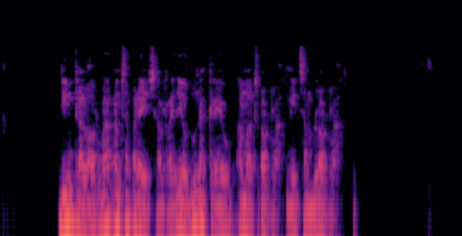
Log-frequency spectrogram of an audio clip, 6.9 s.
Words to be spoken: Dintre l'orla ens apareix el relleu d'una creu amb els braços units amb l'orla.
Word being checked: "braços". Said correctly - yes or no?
no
